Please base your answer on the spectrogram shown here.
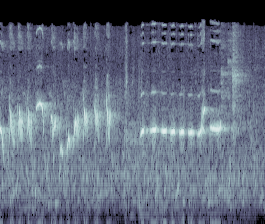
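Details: White-rumped shama in harsh 'nembak' song for training birds: a rapid series of repeated chirps, then a long steady whistled note held about a second before a higher finish.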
